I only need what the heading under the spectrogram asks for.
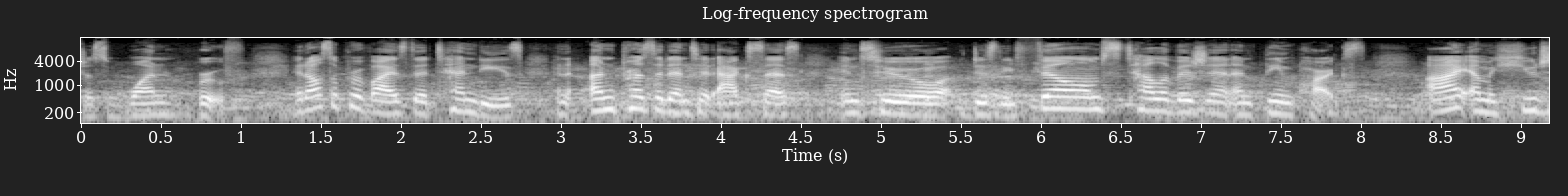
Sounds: Speech

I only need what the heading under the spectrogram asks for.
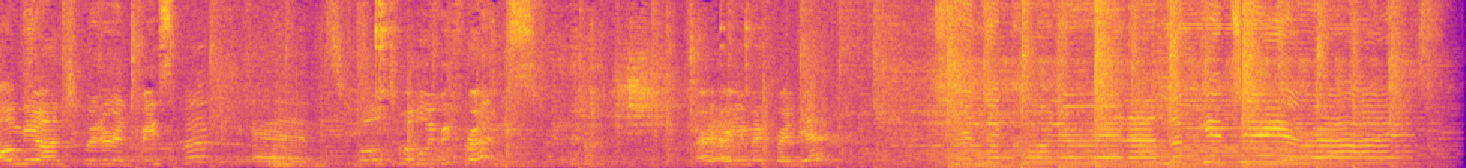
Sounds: Speech, Music

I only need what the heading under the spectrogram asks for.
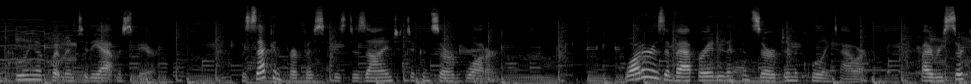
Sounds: Music, Speech

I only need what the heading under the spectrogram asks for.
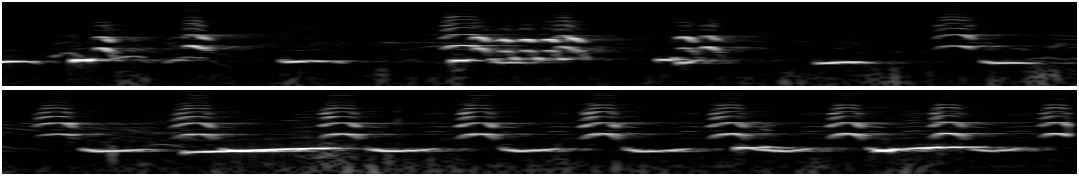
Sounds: gibbon howling

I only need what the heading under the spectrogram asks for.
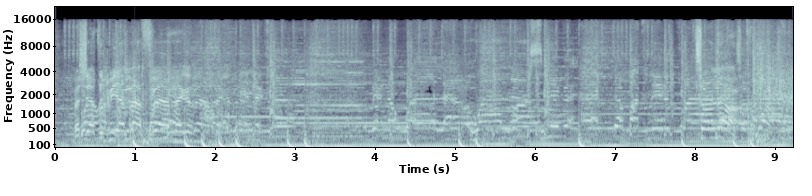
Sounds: Music

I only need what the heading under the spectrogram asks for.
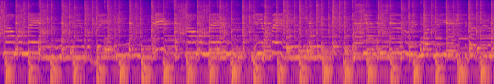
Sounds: playing washboard

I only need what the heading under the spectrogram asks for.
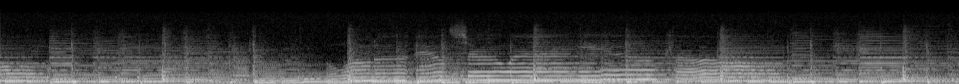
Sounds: Music

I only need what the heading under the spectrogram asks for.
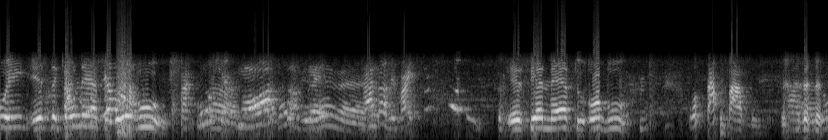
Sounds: Speech

